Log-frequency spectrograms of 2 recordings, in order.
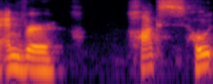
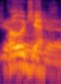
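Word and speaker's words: Enver Hoxha: There's like it's the Marxist-Leninist Party of Canada, which is like I don't know how to pronounce this guy, Enver Hawks. How do you pronounce it? Hoja.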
